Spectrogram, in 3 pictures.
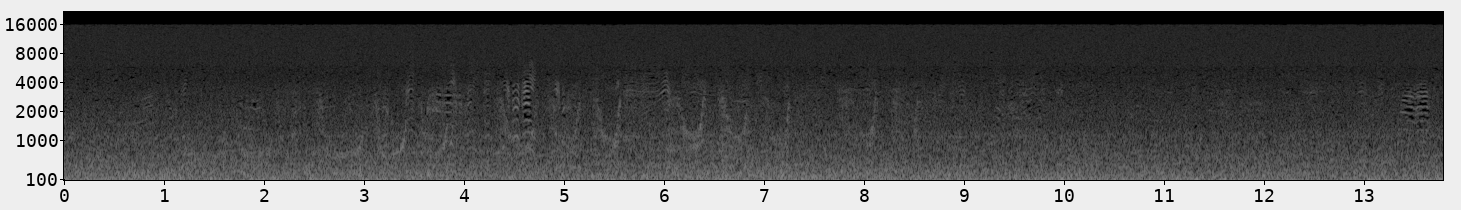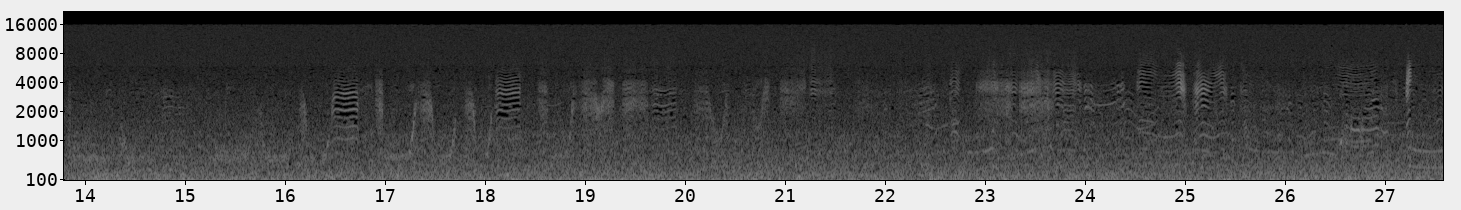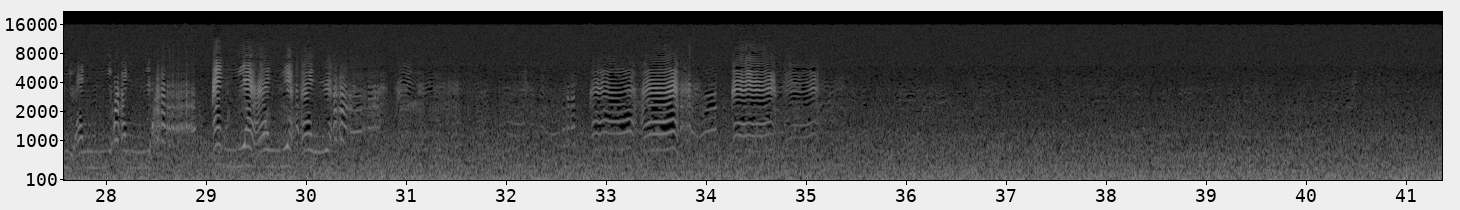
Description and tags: Sorry for the white noise, they were too far and I just have only this budget recorder!
Recorded in El Hierro (Canary Islands), twilight. This is a very classic sound there in the coast when the sun falls in summer.
Recorded with a Zoom H4n, with its internal mic (set at 120º).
